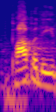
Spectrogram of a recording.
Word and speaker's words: Poppiti: That's it, Poppiti.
